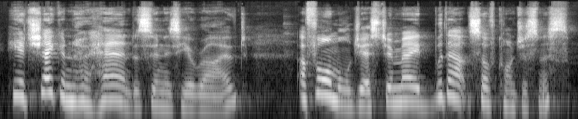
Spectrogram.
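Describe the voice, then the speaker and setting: A woman reading a short story live to an audience, with wry comic narration, dramatic emphasis and deliberate pauses. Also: mid-range voice, animated. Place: live on stage at a performance venue.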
